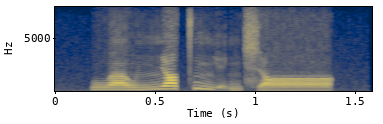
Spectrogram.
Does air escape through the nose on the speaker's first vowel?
yes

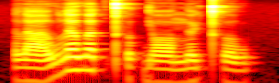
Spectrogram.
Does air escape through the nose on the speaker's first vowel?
no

